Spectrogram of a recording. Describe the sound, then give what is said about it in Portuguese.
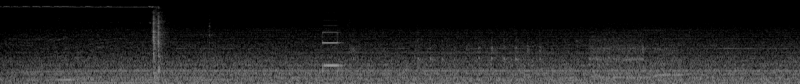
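An early-1990s PC boots up with a steady fan and drive hum. A sharp click is followed by a single short, high beep. “Ligar um PC no começo da década de 90 poderia ser uma experiência um pouco intimidadora. Durante o processo de inicialização,”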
